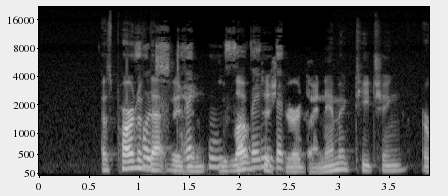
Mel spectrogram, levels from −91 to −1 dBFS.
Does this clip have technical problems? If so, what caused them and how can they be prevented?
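Yes. From 1.32 to 2.83 s the speech is suppressed in double talk: for about a second in total it dips by up to about 15 dB. On a waveform the envelope shrinks in patches, and a spectrogram shows the energy fading. The likely cause is an echo canceller that heard both sides at once, could not separate the talker from the loudspeaker echo, and turned both down. Better double-talk detection and a less aggressive residual echo suppressor would prevent it.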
